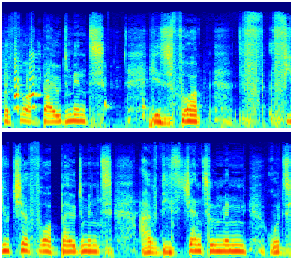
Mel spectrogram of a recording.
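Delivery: so-so high-pitched put-on voice, halting and stumbling on words. Doing an impression for the others after being asked to repeat it: Werner Herzog impression. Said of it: "not even that good of an impression".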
